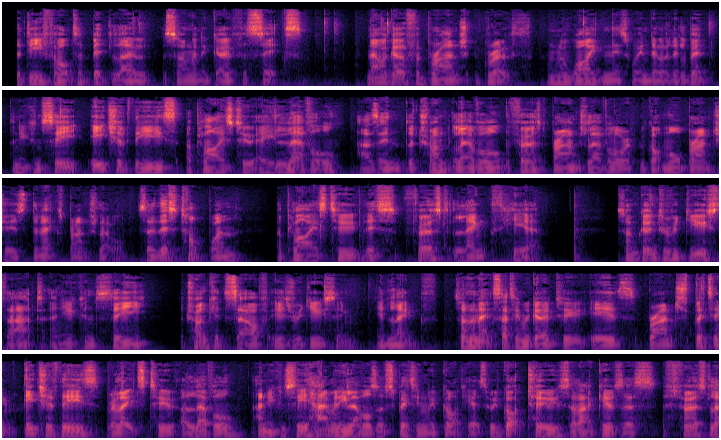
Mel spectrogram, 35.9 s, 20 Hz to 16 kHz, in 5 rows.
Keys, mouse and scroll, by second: 3.1 scroll down 1, 3.2 click, 3.7 click, 5.3 scroll down 1, 5.8 click, 10.7-12.7 scroll up 1, 17.2-17.7 scroll up 1, 17.7 shift+middle click, 20.7 click, 27.5-27.9 scroll up 1, 27.9 click.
